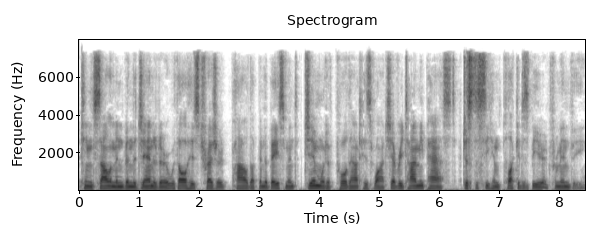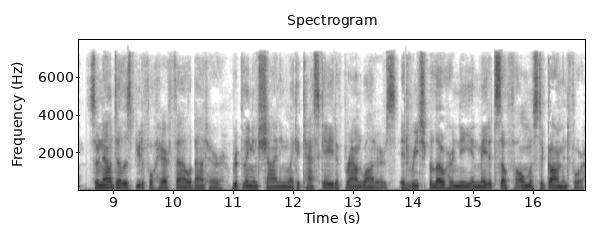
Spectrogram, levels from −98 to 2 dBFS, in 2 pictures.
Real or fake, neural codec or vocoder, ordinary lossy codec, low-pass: real; none; AAC, 48 kbps; 7.2 kHz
